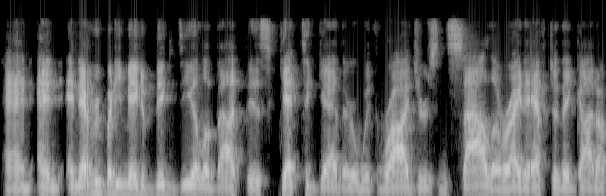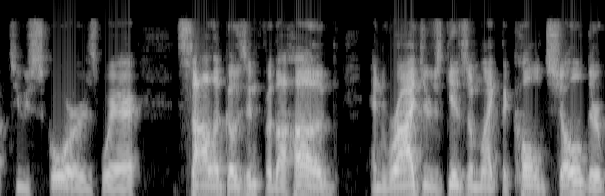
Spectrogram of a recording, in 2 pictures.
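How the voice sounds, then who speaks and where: A man's voice: medium pitch, measured pace, a bit bright. A man co-hosting a sports talk show, chatting casually and emphatically with lots of restarts. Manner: rambling, emphatic, frequent restarts. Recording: dull lo-fi audio.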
